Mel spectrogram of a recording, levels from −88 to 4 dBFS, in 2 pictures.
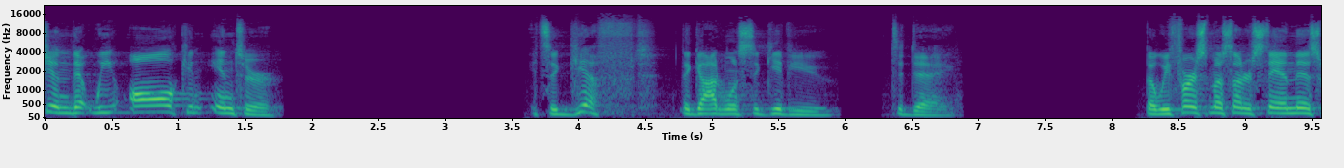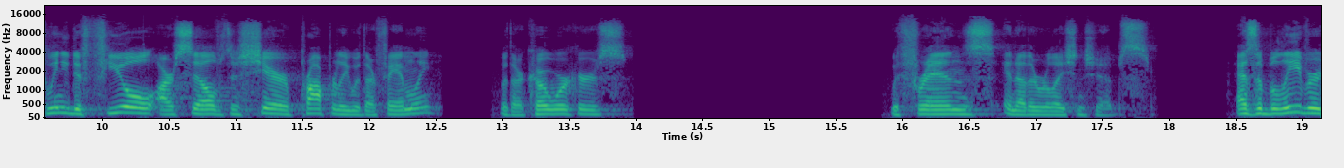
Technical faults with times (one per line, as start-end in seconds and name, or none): none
